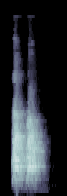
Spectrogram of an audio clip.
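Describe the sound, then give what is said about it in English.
A pet dog barks, alarmed by what it takes to be serious danger. It gives a short, loud double bark, two quick bursts run together, followed by silence. “Sorry, I just had to stop there for a second because my dog thought that there was some serious danger he needed to take care of.”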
